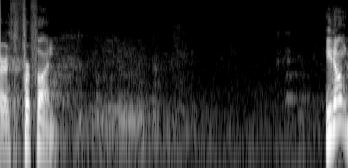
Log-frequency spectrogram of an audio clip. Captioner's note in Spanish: murmullos de congregación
